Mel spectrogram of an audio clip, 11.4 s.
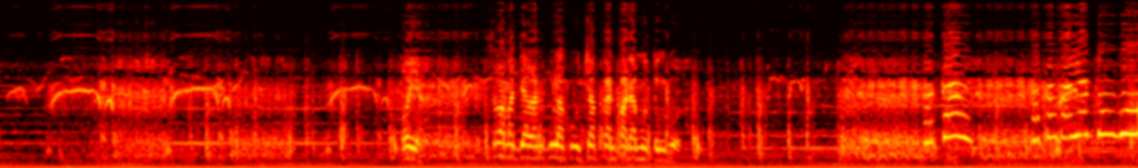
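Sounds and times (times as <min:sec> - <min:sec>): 
horse whinnying while led on foot to a palace gate: 0:00.5 - 0:05.4, 0:07.8 - 0:11.3
horse hooves clopping: 0:00.5 - 0:11.3
speech: 0:04.0 - 0:04.4, 0:05.0 - 0:07.0, 0:09.7 - 0:11.0.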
